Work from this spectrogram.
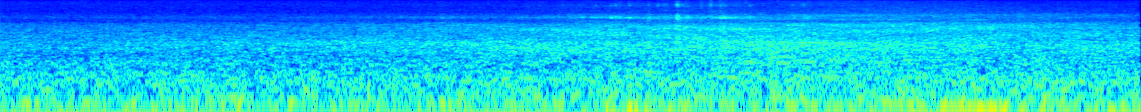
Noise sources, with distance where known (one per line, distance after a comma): background noise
